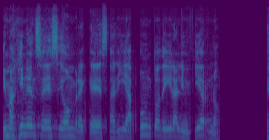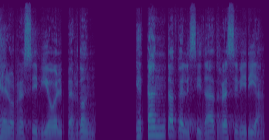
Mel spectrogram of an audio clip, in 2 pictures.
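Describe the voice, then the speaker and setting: A man preaching in a church hall whose long reverb trails after each line. His voice sits a little high for a man. He asks the congregation questions and answers them himself, and many phrases sink to a soft, low close. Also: normal speed. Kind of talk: sermon.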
